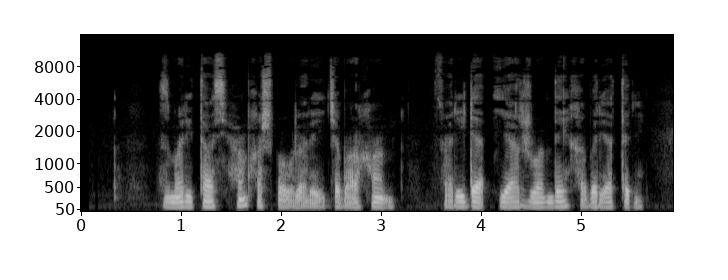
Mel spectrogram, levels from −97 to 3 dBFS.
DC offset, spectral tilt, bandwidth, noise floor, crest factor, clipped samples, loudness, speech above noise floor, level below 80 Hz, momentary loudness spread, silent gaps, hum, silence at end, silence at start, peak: under 0.1%; -6.5 dB/octave; 10.5 kHz; -58 dBFS; 18 dB; under 0.1%; -29 LUFS; 29 dB; -56 dBFS; 8 LU; none; none; 0.3 s; 0.8 s; -12 dBFS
